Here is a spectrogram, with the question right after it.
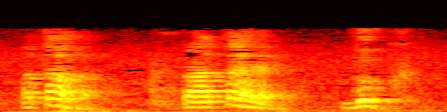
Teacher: विसर्ग का चिन्ह हमारे पास, जिसे दो बिंदी हम कह रहे बिंदु, जिसे कॉलम कहते हैं, विसर्ग चिन्ह कहते हैं। इसके अंदर इसका उच्चारण करते हुए ह की आवाज निकलती है, अर्ध ह की आवाज निकलती है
